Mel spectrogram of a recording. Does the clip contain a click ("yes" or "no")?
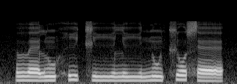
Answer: no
